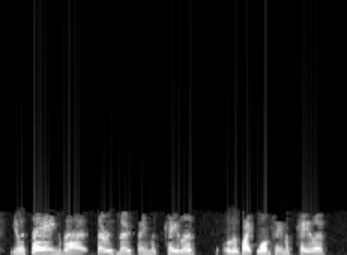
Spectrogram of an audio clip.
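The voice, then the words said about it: English accent. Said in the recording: “I'm calling from England, obviously, with a horrendous accent.”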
